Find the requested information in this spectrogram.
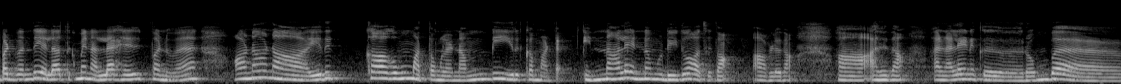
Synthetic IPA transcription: bɐʈ̬ːʋɐnd̪ɯɛlːaːɾt̪ːɯkːɯmeːnɐlːaɦɛlp̚pɐɳːɯʋẽːaːnaːnãːɛðɯkkːaːɣɐʋʊ̃mːɐt̪ːɐʊŋɡɐɭɐnɐmbiɪɾɯkːɐmaːʈːẽːɛnːaːlɐɛnːɐmʊɽɪjðõːɐðɯt̪ãː | ʔɐʋɐɭɐt̪ã̰ːʔɐ̰ðɯt̪ãː | ɐðɐnaːlɐɛnɐkːɯɾɔmbɐ

